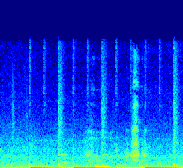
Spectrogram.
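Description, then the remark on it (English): A driverless taxi's engine rumbles, its low hum surging in repeated bursts as the vehicle moves, with faint muffled noises mixed in, in a scene from the HBO show Silicon Valley. “Here's a show, Silicon Valley, from HBO, where one of the show's characters gets into a driverless taxi for the first time.”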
